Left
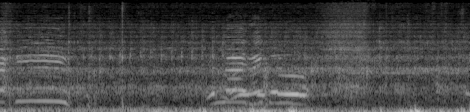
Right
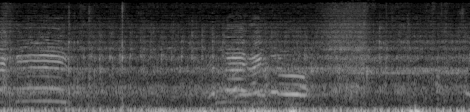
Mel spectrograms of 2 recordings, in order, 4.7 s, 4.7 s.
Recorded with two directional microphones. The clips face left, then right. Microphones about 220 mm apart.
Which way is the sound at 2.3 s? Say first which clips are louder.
Left 5 dB; 45° left (ahead or behind).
